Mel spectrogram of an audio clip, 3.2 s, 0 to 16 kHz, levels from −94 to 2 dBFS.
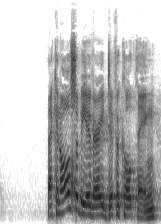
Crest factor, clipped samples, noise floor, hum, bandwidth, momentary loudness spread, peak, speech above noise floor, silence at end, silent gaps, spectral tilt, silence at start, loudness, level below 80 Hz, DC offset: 12 dB; under 0.1%; -74 dBFS; none; 9.6 kHz; 6 LU; -4 dBFS; 60 dB; 0 s; none; -4 dB/octave; 0.95 s; -15 LUFS; -60 dBFS; under 0.1%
